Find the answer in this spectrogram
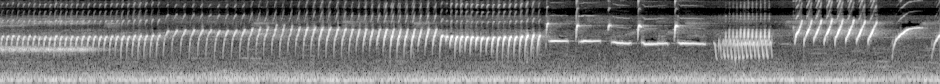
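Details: Canary song used as a lure to make a silent bird start singing again: varied high trills and buzzy rattles shift into clipped repeated notes and rising whistled slurs.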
